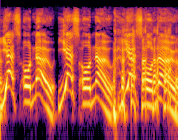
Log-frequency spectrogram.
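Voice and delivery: high, slow, mock demanding; mild mock shout. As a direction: call it after her, slow and pushy. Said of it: "He's shouting this down the corridor".

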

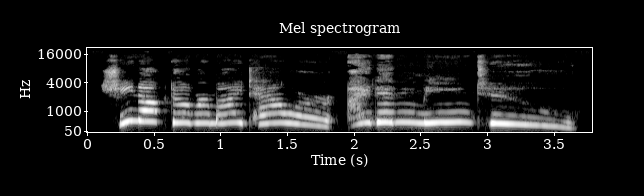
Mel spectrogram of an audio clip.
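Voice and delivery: put-on high, slow, whiny little kid protesting; upset child voice. Child defending herself after knocking over a tower, whining high. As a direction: wail it like a child whose tower fell.

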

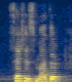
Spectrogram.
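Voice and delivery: ordinary delivery

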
